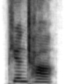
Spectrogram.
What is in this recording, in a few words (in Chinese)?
"偏差", Chinese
